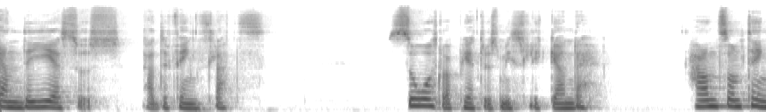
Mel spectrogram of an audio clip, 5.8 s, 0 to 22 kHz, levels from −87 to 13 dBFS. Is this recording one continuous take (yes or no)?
no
